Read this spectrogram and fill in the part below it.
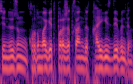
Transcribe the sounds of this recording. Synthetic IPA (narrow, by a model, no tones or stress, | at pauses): se̞nwɵzɪŋqʰʊɾd̪əmʁɑkʲe̞t̪ɪ̥pbɑɾɑʒɑt̪̚qɑnəŋd̪əqʰɑjkʲʰe̞zd̪e̞bɪld̪ɪŋ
